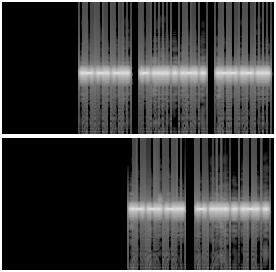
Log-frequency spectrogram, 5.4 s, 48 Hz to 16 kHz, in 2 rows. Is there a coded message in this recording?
Yes: Morse code from 0.8 to 5.4 s, heard as a keyed tone, about 53 wpm, 700 Hz. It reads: AND THERE WAS AND THERE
